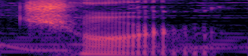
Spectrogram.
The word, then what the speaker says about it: X-ARM: They've approved a replacement for the Hitomi, a smaller X-ray observatory called X-ARM, pronounced Charm.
